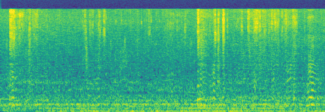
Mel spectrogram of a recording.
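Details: Honey bees moving about inside an opened hive on a fine, sunny day give a thick, unbroken low hum with faint higher buzzing overtones and light rustling clicks.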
